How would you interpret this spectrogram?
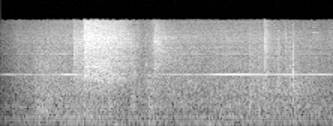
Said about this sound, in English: I'm standing in Royal Oak, Michigan, in a parts factory owned by a company called Formtech. You've probably never heard of it. But if you drive a car made in the U.S., there's a good chance one of Formtech's gears is in the transmission.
